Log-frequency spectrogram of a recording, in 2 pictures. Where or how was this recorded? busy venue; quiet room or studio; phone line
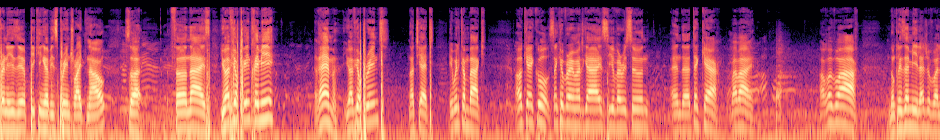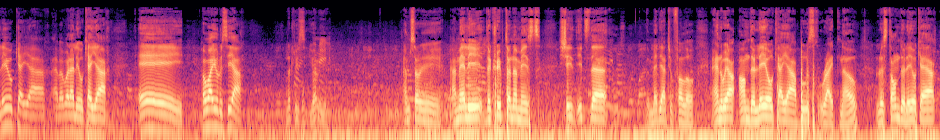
busy venue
